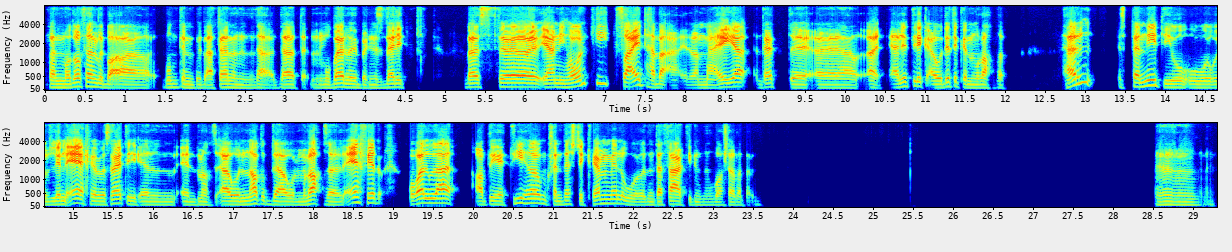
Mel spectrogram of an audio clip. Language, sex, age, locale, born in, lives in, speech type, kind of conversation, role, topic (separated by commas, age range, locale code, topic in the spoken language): Arabic, male, 30-34, ar-EG, Egypt, Egypt, conversation, advice, advisor, إزاي أقدر أفضّل هادي لما حد يوجّه لي ملاحظات؟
